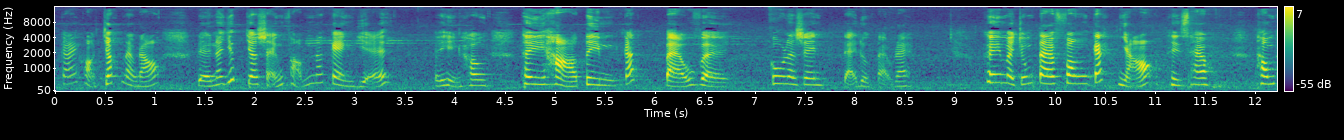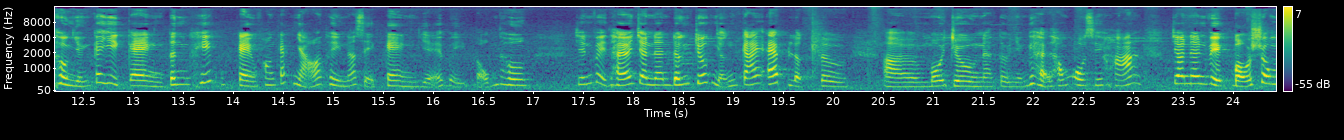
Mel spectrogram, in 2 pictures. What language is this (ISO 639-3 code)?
vie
